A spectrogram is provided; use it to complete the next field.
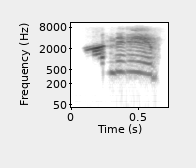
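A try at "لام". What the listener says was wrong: আলিফ কেন? আলিফ কি মাঝখানে এরকম আসে? আপনার উপরেই পড়ছেন, এই যে দেখেন ক, লাম বা উপরে, এই যে উপরে শব্দটাই, এই লামটা হ্যাঁ, কফ লাম, তারপরে কফ লাম মিম।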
